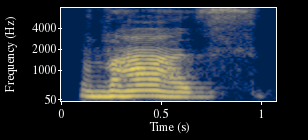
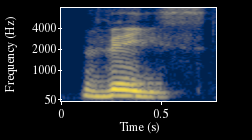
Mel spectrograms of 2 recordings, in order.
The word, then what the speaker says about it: vase: ঠিক আছে, তো এটা উচ্চারণ হচ্ছে ভাস, ভাজ। ঠিক আছে, Vase. ভাজ। ভাজ বললে হচ্ছে ফুলের তোড়া, মানে ফুলের যে টপ এটা বোঝাচ্ছেন। আর আমেরিকান প্রোনাউন্সিয়েশনটা এরকম Vase. ভেইস।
